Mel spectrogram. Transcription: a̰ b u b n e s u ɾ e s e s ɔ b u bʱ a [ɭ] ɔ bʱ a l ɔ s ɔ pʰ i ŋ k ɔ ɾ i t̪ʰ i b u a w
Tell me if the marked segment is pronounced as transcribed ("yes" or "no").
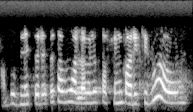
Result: no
